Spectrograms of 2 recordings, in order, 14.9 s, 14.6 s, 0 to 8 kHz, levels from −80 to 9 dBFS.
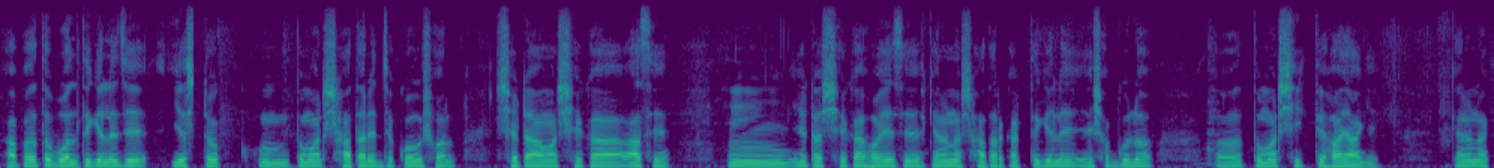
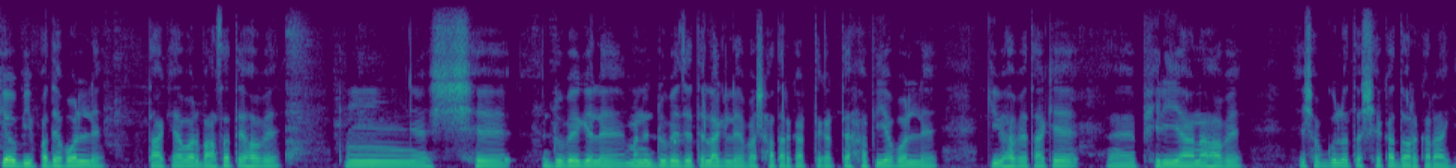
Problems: constant background noise, background conversations at intervals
